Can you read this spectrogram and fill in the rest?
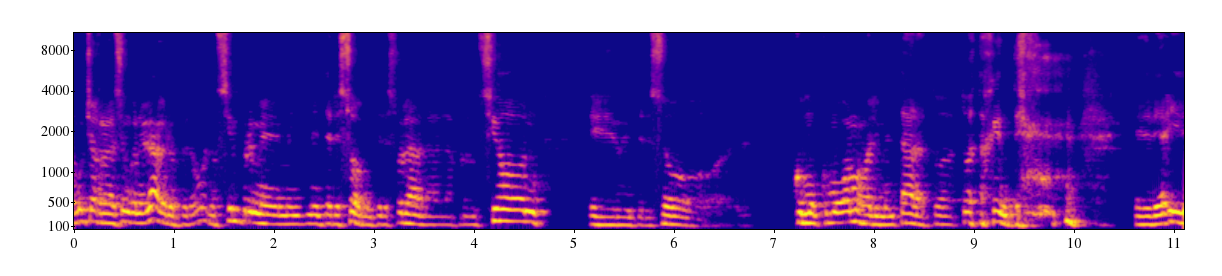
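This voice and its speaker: A man's voice: fairly high pitch, mellow, far from the mic. A man in his forties with an Argentine Spanish accent, a guest veterinary pathologist who answers hesitantly, repeating words and using many fillers. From Uruguay, raised in Argentina. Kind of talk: interview answers. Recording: echoey room.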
